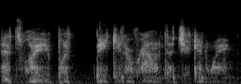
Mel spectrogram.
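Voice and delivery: fast secretive whisper. Pretend. Whispered joke exchange.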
